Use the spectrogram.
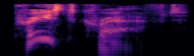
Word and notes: priestcraft: British English

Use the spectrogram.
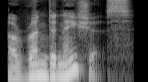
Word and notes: arundinaceous: British English

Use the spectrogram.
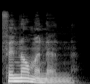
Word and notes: phenomenon: British English

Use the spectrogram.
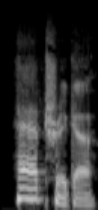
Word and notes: hair trigger: British English

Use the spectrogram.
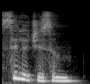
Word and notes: syllogism: British English

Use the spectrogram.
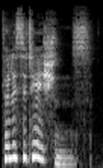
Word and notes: felicitations: British English

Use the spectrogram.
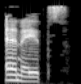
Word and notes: annates: British English

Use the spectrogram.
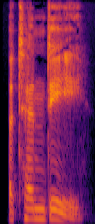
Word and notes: attendee: British English

